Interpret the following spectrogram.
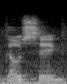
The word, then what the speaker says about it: GooCig: ohm tank by guess they pronounce it either go sig Lagoo sig g oo c IG that should tank their extra mr.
